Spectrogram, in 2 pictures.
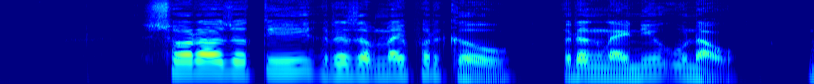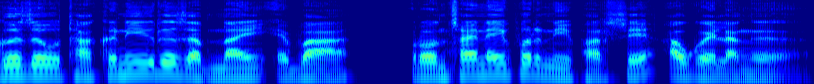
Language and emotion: Bodo, neutral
